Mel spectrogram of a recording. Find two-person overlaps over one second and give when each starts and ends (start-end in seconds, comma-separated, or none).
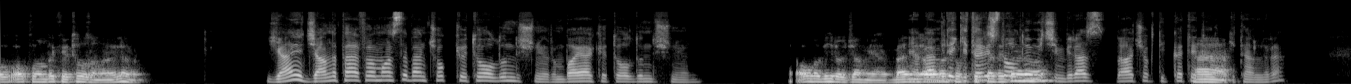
9.1-10.6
